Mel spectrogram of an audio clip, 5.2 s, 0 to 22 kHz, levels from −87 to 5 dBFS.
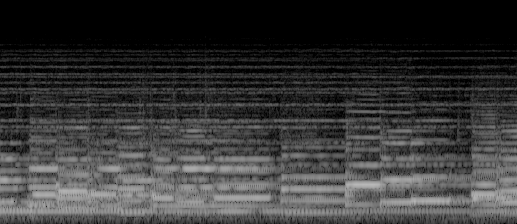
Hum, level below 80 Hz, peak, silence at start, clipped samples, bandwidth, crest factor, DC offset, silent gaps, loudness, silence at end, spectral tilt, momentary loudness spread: none; -66 dBFS; -16 dBFS; 0 s; under 0.1%; 11.5 kHz; 12 dB; under 0.1%; none; -28 LUFS; 0 s; -5.5 dB/octave; 6 LU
